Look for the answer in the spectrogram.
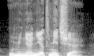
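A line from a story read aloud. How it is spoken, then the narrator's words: Shout. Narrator (Russian): крикнул Джейма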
